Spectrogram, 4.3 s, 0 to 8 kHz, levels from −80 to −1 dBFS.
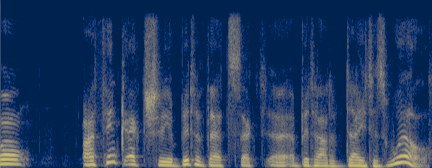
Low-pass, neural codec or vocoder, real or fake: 7.2 kHz; none; real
